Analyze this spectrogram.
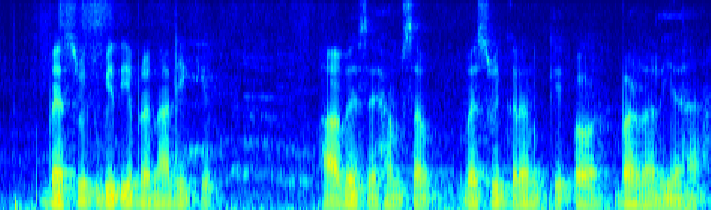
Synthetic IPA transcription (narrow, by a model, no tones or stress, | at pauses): ʋɛːswɪkʋɪd̪jəpɾənaːlikḛ | aːʋeseɦəmsəbːɛːswɪkəɾənkeɔːɾbəɽ̤ɾalijaɦɛ̃ː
